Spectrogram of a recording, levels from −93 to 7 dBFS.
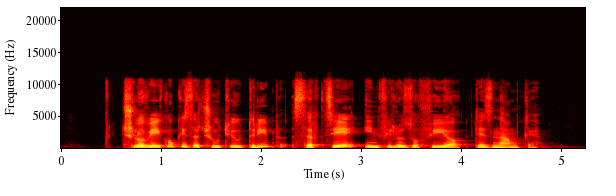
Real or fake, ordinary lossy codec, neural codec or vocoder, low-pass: real; Opus, 64 kbps; none; 10.8 kHz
